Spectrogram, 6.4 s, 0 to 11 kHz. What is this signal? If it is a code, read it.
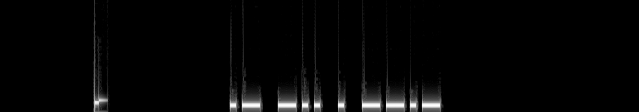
Morse code, heard as a keyed tone, about 20 wpm, 700 Hz. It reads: ADEQ
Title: Build A Word - 4 Letters At A Time - 10-Letter Words - 20wpm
